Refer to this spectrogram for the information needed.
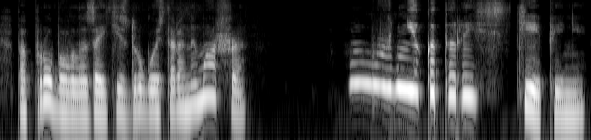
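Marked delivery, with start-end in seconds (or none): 3.5-5.9 higher, slow, secretive lilt; mysterious. A narrator's reading. Maid teases the nanny with a mysterious hint. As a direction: dangle a hint she won't explain. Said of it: "загадочно ответствовала горничная".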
